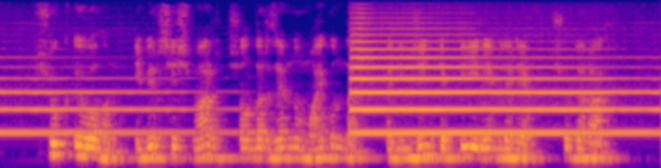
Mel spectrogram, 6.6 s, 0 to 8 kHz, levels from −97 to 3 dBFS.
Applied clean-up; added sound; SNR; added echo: none; Trumpet; -3 dB; reverberation time 0.4 s.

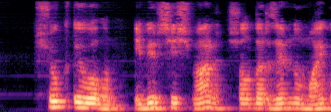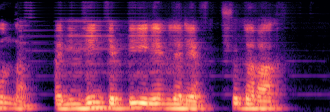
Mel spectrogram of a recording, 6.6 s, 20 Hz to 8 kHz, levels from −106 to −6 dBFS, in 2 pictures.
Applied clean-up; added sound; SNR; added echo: neural mask model DeepFilterNet 3.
